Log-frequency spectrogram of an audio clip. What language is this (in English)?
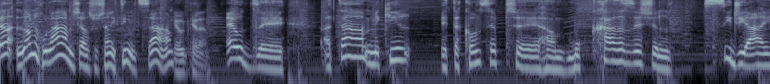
Hebrew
